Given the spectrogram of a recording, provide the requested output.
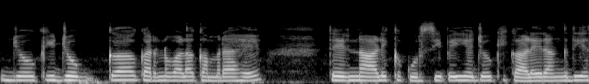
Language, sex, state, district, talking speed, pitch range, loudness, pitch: Punjabi, female, Punjab, Kapurthala, 175 wpm, 175-190 Hz, -16 LUFS, 185 Hz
